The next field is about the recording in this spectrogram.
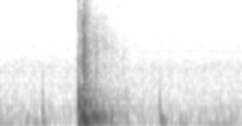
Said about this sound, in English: I got to shut this door.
